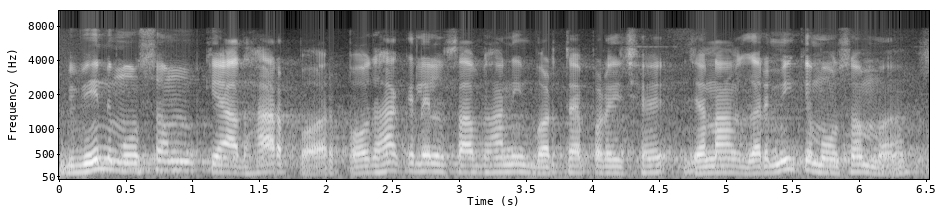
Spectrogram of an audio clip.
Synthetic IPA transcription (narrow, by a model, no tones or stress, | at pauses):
bibʱinːmɔsəmkead̪ʱa̰ɾpə̰ɾpɔwd̪ʱakelelsabd̪ʱanibəɾt̪ɛpəɽɛt͡ʃʰɛd͡ʒenaɡəɾmikemɔsəmːḛ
